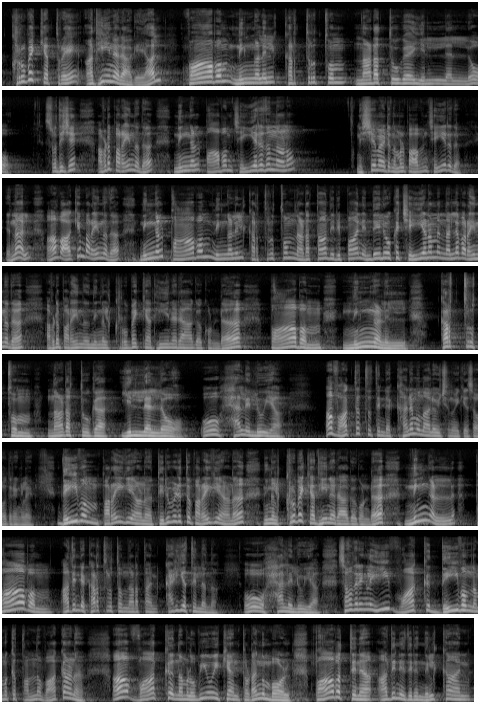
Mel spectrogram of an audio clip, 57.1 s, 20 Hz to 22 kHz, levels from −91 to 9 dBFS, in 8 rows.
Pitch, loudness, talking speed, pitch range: 175 Hz, -30 LUFS, 80 wpm, 150-210 Hz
